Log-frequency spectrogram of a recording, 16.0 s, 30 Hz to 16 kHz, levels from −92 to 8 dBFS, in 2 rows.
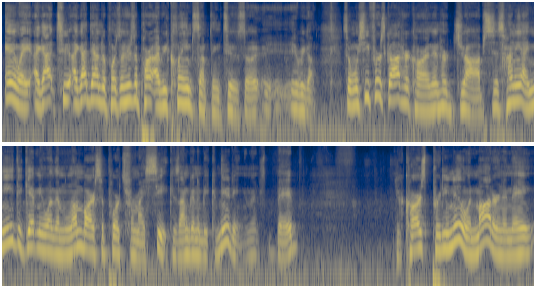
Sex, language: male, English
